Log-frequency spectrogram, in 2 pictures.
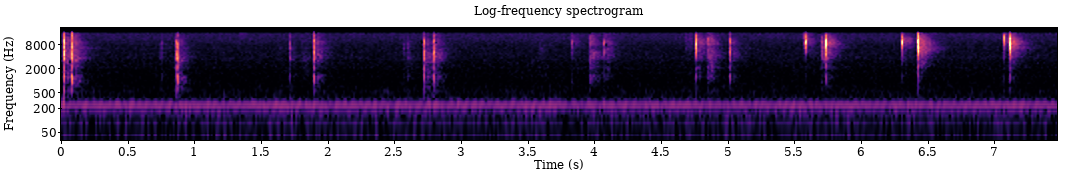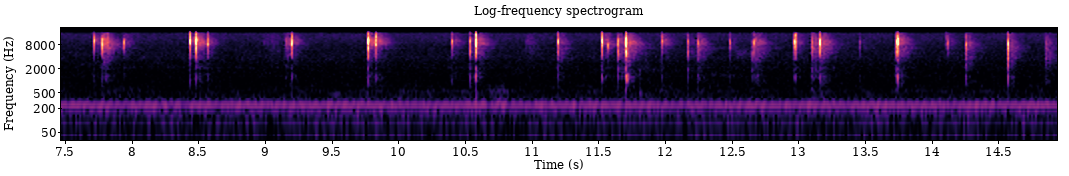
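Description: Long natural nails of both hands tap on the glass screen of a black smartphone held close. Sharp, bright clicks come in an irregular stream over a quiet, steady low hum, each tap dying away at once.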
